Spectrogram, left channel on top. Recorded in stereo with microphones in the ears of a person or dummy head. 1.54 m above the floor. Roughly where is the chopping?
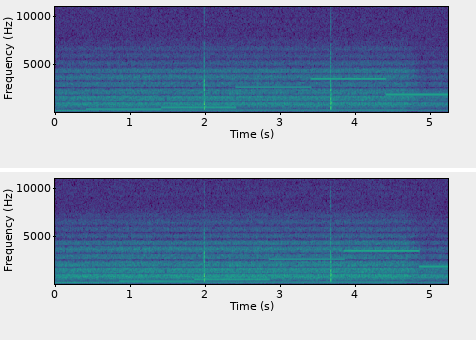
Centre.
